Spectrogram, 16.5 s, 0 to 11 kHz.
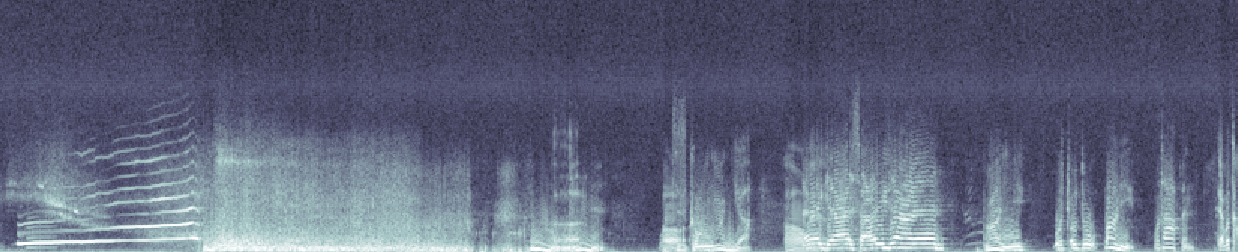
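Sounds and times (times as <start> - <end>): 
long whistling tone of a burning airplane coming down: 0.0 - 6.6
loud sustained roaring rumble of a burning airplane coming down: 0.0 - 10.8
speech: 9.3 - 10.2, 10.8 - 16.4.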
